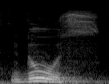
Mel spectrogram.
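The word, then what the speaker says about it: douze: La O y la U juntas en cualquier número o palabra en francés se pronuncian como U. Por eso en el 12, mira lo que dice. Dus. La E no la voy a pronunciar.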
